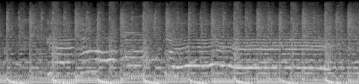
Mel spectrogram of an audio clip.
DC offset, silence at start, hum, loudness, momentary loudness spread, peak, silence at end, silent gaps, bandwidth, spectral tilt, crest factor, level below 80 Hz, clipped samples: under 0.1%; 0 s; none; -12 LUFS; 2 LU; 0 dBFS; 0 s; none; over 20 kHz; -4.5 dB/octave; 12 dB; -20 dBFS; under 0.1%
